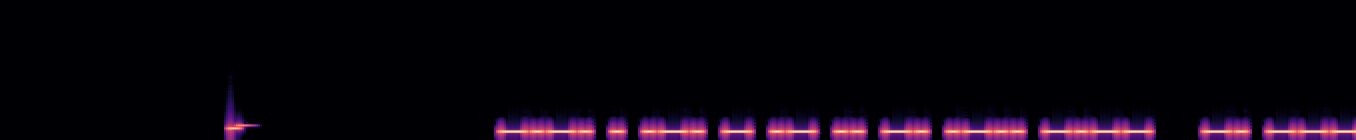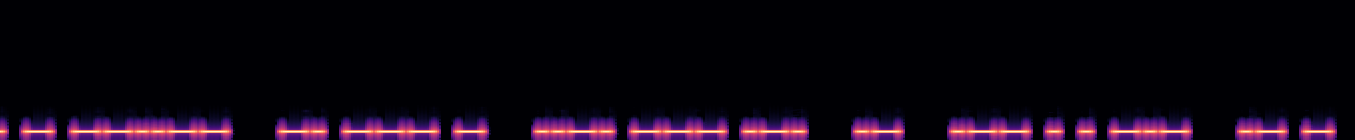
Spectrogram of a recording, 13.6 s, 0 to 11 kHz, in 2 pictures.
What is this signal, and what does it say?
Morse code, heard as a keyed tone, about 30 wpm, 700 Hz. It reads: CERTAINLY NOT, NOT FOR A WEEK AT
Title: Sentences from Top 900 Words 30wpm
